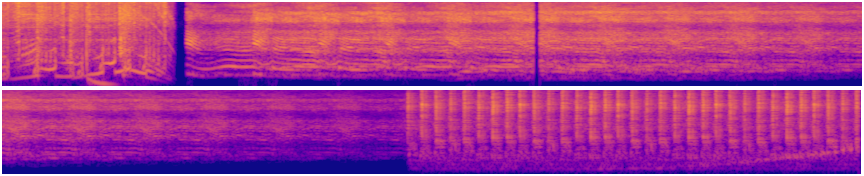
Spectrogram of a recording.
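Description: Electronic dance music plays loudly over a venue's speakers.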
